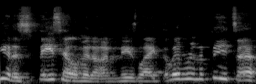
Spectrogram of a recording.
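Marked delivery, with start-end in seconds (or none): 1.6-2.6 high, dubbed Italian man voice. Imitating the dubbed voice in an old movie: an Italian-sounding dub voice. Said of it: "it was like an Italian guy".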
